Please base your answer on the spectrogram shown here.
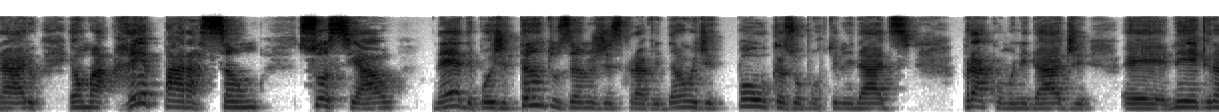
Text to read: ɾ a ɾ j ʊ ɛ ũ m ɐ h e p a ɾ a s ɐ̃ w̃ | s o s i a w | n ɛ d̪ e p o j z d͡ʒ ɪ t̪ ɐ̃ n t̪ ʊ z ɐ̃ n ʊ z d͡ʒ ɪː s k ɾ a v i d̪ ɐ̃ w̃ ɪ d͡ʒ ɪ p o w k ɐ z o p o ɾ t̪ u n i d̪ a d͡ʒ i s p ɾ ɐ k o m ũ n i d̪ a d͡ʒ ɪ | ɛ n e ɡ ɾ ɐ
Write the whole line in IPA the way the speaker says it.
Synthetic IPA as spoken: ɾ a ɾ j ʊ ɛ ũ m ɐ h e p a ɾ a s ɐ̃ w̃ | s o s i a w | n ɛ d̪ e p o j z d͡ʒ ɪ t̪ ɐ̃ n t̪ ʊ z ɐ̃ n ʊ z d͡ʒ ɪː s k ɾ a v i d̪ ɐ̃ w̃ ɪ d͡ʒ ɪ p o w k ɐ z o p o ɾ t̪ u n i d̪ a d͡ʒ ɪ s p ɾ ɐ k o m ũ n i d̪ a d͡ʒ ɪ | ɛ n e ɡ ɾ ɐ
